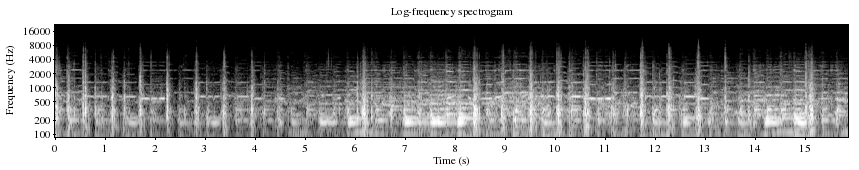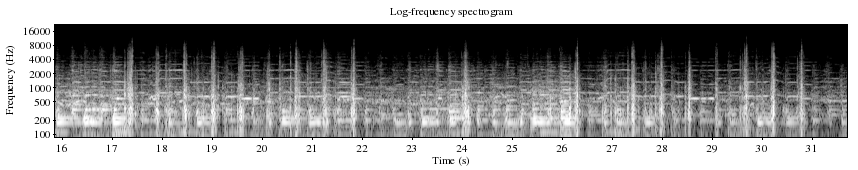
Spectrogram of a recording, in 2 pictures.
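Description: Violin playing a son for a traditional folk dance, with a steady beat of sharp taps under the melody.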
